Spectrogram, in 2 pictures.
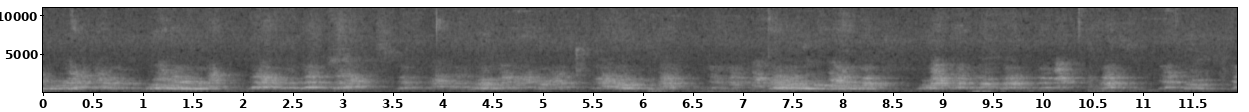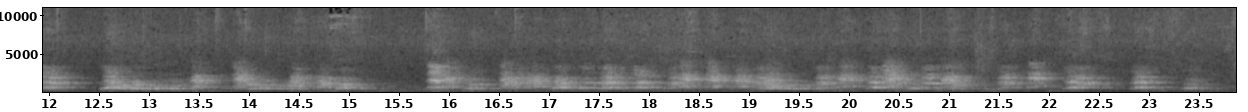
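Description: Several dogs bark and yip in a steady, overlapping clamor, loud, with occasional drawn-out whining howls mixed in throughout.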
